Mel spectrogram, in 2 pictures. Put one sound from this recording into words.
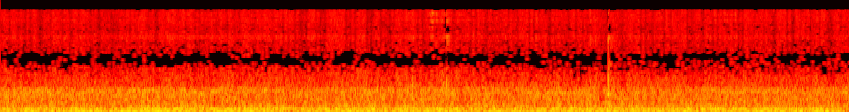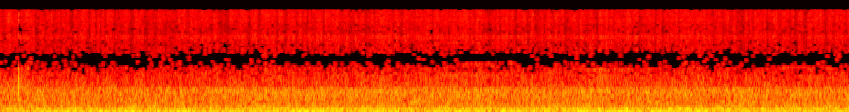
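A felt-tip marker scratches softly on paper.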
